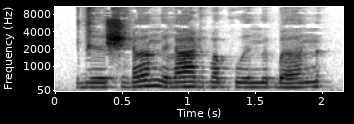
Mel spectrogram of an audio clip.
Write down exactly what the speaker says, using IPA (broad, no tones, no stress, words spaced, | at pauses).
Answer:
dɪː ʃɛ̤ɽɜː ŋɪlaː ɽɛ̤bɑkʷʰɪːŋʉ ɓɜn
